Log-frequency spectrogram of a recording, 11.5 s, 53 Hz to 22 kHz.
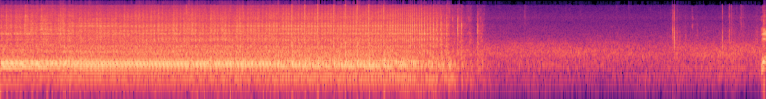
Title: Trx250r engine noise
